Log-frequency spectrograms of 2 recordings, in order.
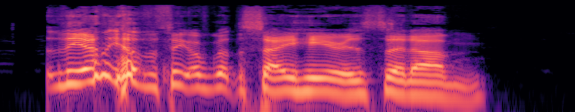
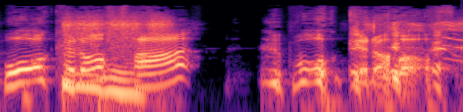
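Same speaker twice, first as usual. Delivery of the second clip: loud, higher coach shout; 7 semitones higher, 6 dB louder than usual. Pretend. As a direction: bark it like a gym coach. Coach voice at heart.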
